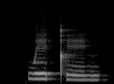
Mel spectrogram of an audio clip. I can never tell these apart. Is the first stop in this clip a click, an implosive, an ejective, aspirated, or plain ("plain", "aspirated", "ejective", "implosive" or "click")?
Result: plain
